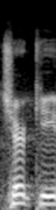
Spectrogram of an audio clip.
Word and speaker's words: Cherokee: in cherkee North Carolina you notice how I said it the way they say it right turkey yeah that's the way you're supposed to say it there's no o in that word is there turkey yeah you got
